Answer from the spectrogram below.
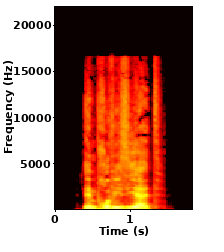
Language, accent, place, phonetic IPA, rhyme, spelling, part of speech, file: German, Germany, Berlin, [ɪmpʁoviˈziːɐ̯t], -iːɐ̯t, improvisiert, adjective / verb, De-improvisiert.ogg
- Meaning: 1. past participle of improvisieren 2. inflection of improvisieren: third-person singular present 3. inflection of improvisieren: second-person plural present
